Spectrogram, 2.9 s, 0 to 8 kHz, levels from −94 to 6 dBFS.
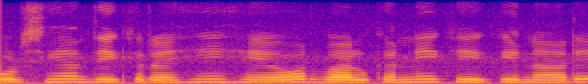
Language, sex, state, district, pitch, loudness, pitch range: Hindi, female, Himachal Pradesh, Shimla, 235 Hz, -17 LUFS, 225-255 Hz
